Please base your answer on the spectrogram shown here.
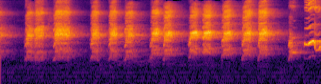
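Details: Sooty-headed bulbul singing a trocok-style phrase of eight or so harsh, buzzy chattering notes in quick succession, ending with a brief higher twittered note.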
